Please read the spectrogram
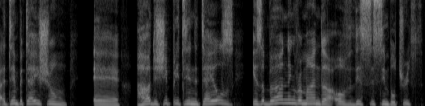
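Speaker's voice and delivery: put-on Italian accent. Rereading the blurb for chat, mock Italian accent. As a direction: lean into a cartoon Italian accent. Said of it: "Now do it all in an Italian accent".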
